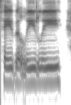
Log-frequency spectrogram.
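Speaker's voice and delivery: normal talking voice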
